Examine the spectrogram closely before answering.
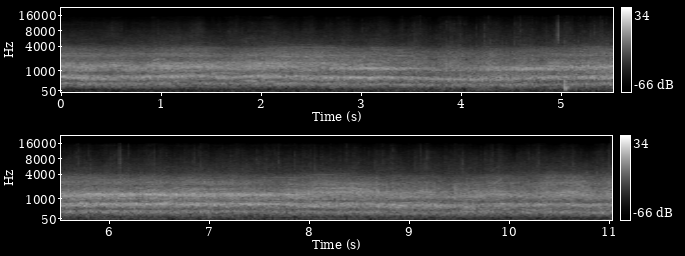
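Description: A large stadium crowd chants and sings steadily.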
